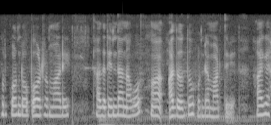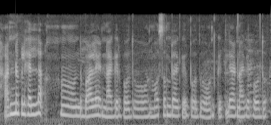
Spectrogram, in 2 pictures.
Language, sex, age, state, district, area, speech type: Kannada, female, 45-60, Karnataka, Kolar, rural, spontaneous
